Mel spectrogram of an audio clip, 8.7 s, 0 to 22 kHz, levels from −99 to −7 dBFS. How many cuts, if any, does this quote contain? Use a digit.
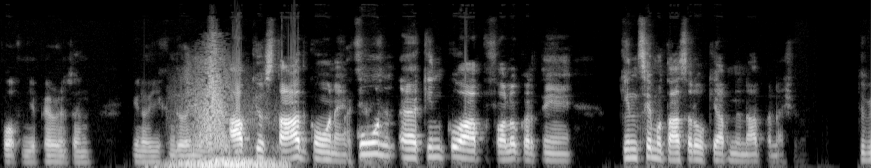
1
